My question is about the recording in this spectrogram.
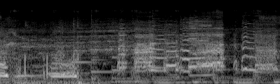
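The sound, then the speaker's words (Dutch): Roosters crow and hens cluck in a busy, overlapping chorus, several birds calling at once with shrill, drawn-out crows over steady clucking; twelve roosters borrowed from the Moscow zoo for a party at a decorated house and garden in Moscow. “Niet alleen hadden ze de tuin en het huis spectaculair aangekleed, waren ook allerlei dieren geleend van de dierentuin van Moskou, waaronder exotische vogels, berggeiten, twaalf hanen en een babybeer.”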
